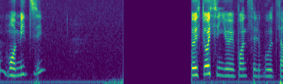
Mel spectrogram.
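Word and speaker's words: もみじ: дальше у нас моме момидзи - это жёлтые и Красные листья клёна осенью конечно принято любоваться такой красотой в Японии нас в данном контексте интересует произношение слога Дзи да момидзи то есть осенью японцы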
